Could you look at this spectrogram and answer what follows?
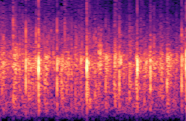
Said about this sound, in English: Come on, if you're going to clap, might as well make it a good clap.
